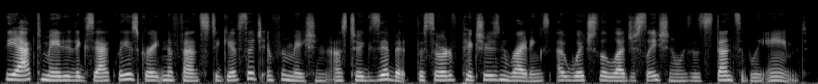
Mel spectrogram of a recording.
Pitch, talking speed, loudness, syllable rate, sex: 190 Hz, 215 wpm, -22 LUFS, 6.2 syllables/s, female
